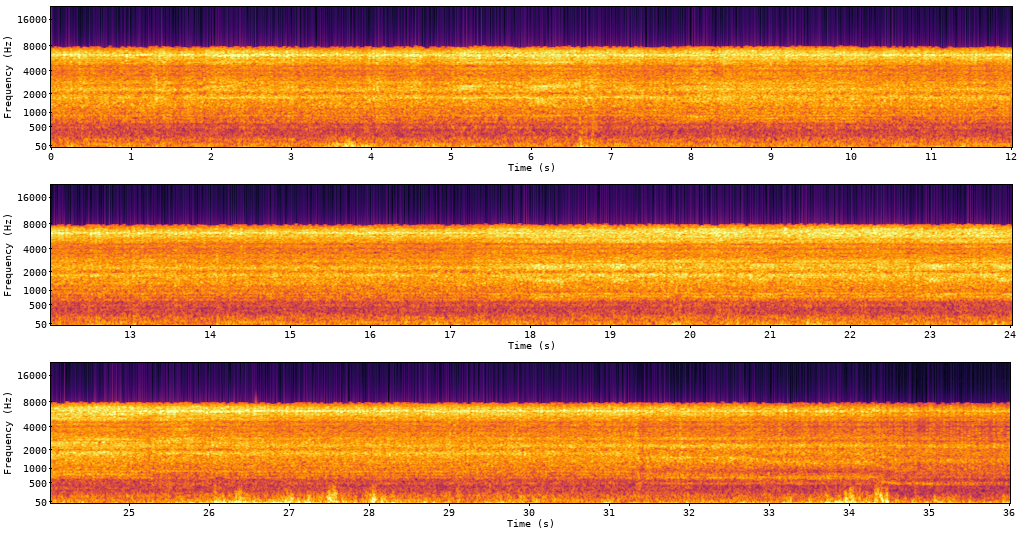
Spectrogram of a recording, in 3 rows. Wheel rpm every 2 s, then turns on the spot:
230, 230, 230, 230, 230, 230, 230, 230, 230, 220, 230, 230, 230, 230, 230, 230, 190, 150.
none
